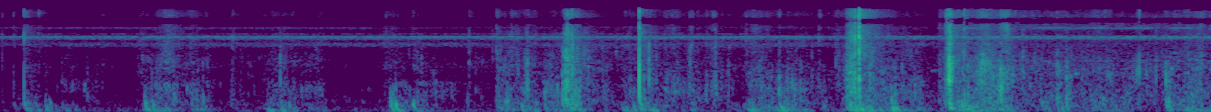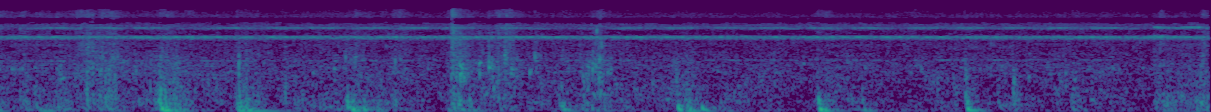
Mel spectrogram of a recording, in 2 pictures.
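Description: Footsteps on a leaf-strewn dirt trail: irregular crunches and soft knocks, a few sharper ones a few seconds in. A steady high insect trill runs underneath.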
